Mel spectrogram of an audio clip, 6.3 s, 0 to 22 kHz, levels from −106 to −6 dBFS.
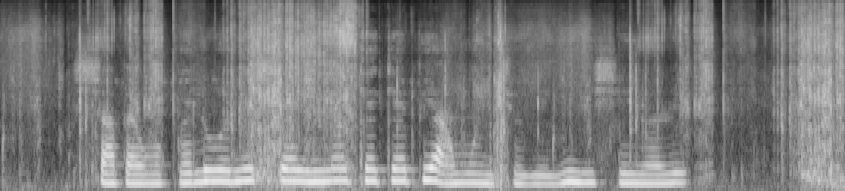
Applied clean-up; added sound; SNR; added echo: none; Tearing; 6 dB; none.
